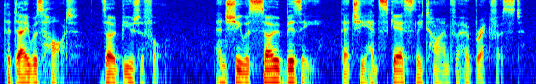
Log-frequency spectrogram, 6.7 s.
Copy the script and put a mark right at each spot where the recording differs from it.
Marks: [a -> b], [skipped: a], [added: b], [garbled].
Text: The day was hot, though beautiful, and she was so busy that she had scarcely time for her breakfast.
The day was hot, though beautiful, and she was so busy that she had scarcely time for her breakfast.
